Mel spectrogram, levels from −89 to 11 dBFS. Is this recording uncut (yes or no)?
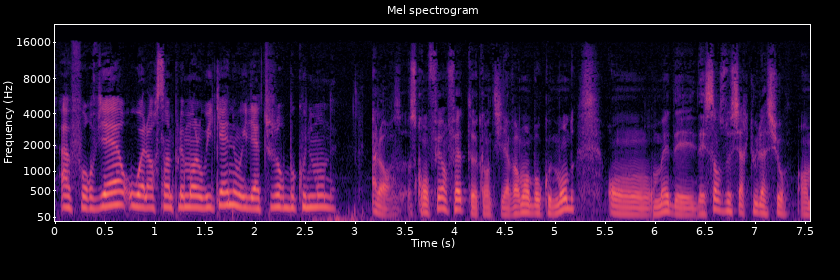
no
